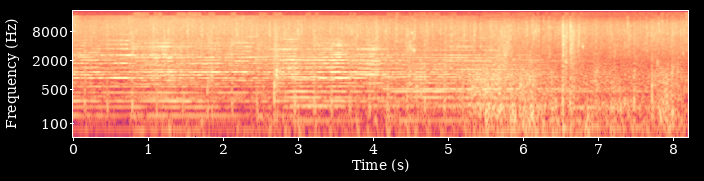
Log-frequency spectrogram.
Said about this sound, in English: One thing I like about Natwood is the thunderstorms.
